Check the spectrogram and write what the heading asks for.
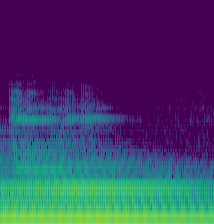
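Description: A single sustained low electric bass note ringing through a Darkglass Alpha Omega drive pedal. It fades away as the pedal's blend knob is turned up with the drive at zero, so the blend only lowers the signal.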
